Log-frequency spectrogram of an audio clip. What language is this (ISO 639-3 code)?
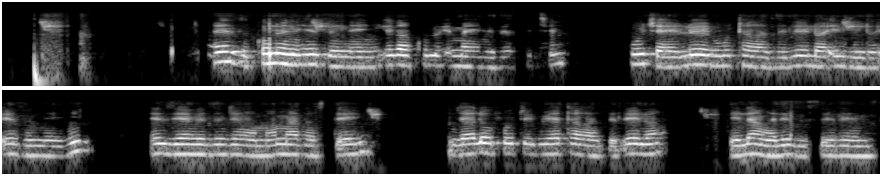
nde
